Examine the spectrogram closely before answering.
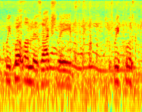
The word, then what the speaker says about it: Kwikwetlem: new year comes and uh yeah so it's quiquitlam is actually if we put Plum is is how it's pronounced the hunkaminum pronunciation and I just want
